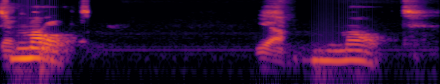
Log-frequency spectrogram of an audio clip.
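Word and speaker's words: Chemult: again c-h-e-m-u-l-t i'm spelling it wrong okay that's pronounced small malt yeah population like 203 inconveniently located for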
